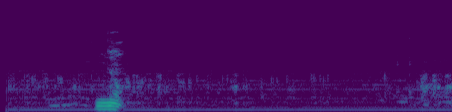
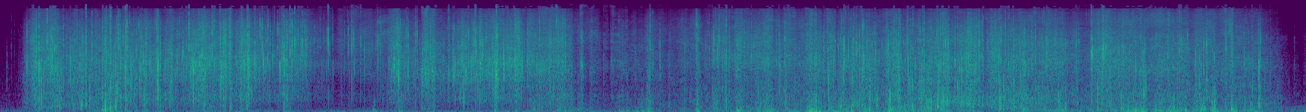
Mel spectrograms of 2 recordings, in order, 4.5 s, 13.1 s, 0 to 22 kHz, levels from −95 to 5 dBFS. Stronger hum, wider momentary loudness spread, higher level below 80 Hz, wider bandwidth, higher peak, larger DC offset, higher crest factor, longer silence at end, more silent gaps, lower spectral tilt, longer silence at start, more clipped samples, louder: neither; first, 24 LU vs 11 LU; second, -88 dBFS vs -46 dBFS; second, 7.4 kHz vs 19 kHz; second, -30 dBFS vs -10 dBFS; neither; about the same, 22 dB vs 24 dB; about the same, 0 s vs 0.05 s; neither; first, -8.5 dB/octave vs -1.5 dB/octave; first, 0.55 s vs 0.2 s; neither; second, -45 LUFS vs -31 LUFS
